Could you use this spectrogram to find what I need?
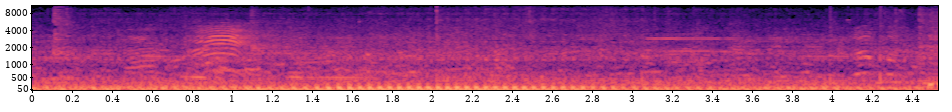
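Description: A motorbike engine hums as it rides past close by.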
